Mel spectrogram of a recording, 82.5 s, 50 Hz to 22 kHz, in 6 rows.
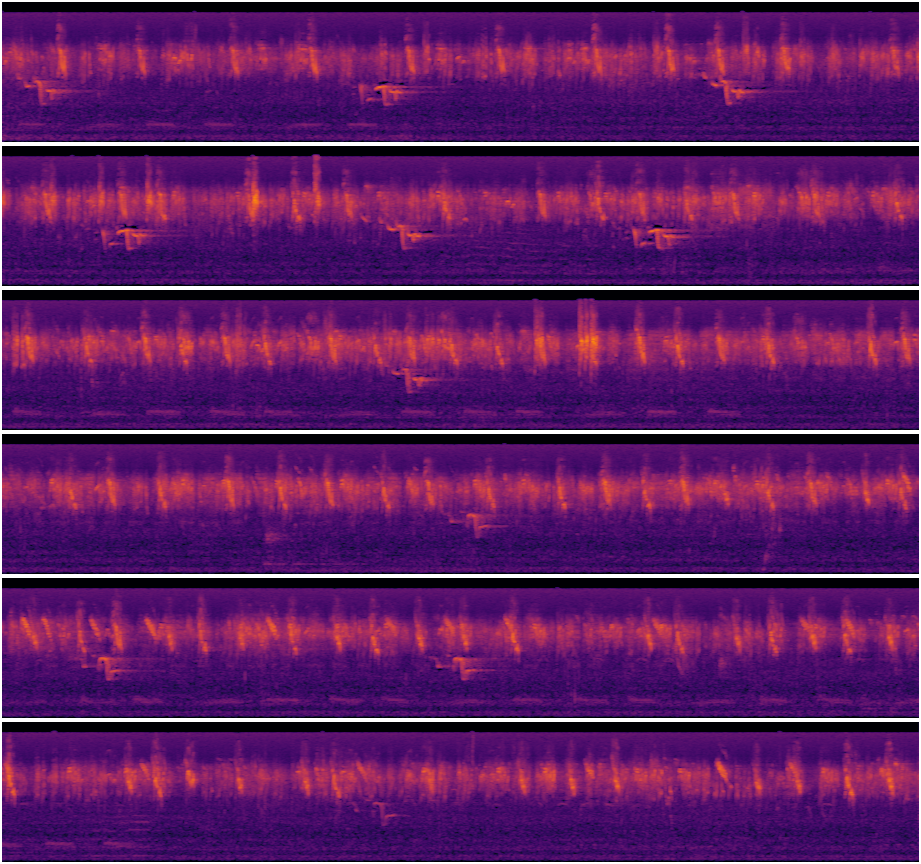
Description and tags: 20090506.house.martins
Chirps from House Martins and House Sparrow, with one Golden Oriole singing in background. Recorded at a colony of birds on the bridge over Embalse Agrio Dam (Aznalcollar, Sierra Morena, S Spain). Sennheiser MKH60 + MKH30 into Shure FP24, Edirol R09 recorder. Decoded to mid-side stereo with free Voxengo VST plugin
ambiance, andalusia, birds, field-recording, house-martin, nature, oriole, oropendola, south-spain, spring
